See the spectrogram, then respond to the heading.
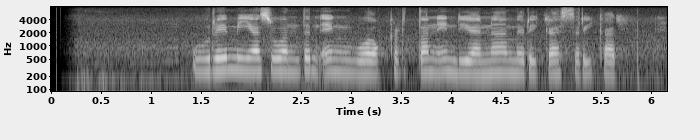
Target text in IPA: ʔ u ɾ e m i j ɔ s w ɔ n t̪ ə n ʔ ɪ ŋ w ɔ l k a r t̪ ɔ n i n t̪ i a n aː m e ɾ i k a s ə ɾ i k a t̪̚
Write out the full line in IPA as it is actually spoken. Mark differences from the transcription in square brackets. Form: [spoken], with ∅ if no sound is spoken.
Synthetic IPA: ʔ u ɾ e m i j ɔ s w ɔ n t̪ ə n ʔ ɪ ŋ w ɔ l k [ə] r t̪ ɔ n i n [d̪] i a n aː m e ɾ i k a s ə ɾ i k a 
